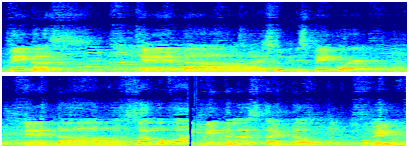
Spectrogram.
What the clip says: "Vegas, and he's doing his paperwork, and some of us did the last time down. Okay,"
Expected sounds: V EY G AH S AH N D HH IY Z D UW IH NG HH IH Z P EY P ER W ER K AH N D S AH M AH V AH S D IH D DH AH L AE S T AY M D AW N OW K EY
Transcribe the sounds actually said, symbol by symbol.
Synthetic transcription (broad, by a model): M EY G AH S AH N D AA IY S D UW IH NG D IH S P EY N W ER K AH N D S AH M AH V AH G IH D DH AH L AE S T AY M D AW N OW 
